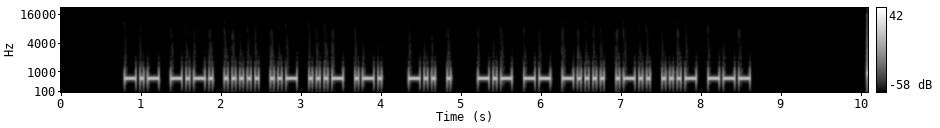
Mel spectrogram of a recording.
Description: Morse code, heard as a keyed tone, about 25 wpm, 700 Hz. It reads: KC5UVR DE KM6LVO
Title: USA Callsign DE Callsign 25wpm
